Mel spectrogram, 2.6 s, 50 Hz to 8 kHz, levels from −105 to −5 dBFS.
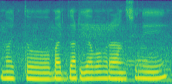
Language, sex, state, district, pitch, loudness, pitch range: Chakma, female, Tripura, Dhalai, 185 Hz, -13 LUFS, 180-190 Hz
